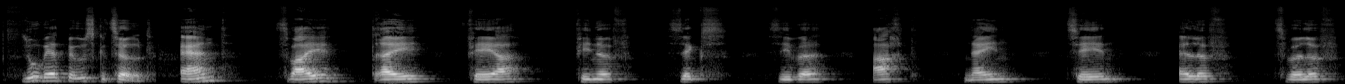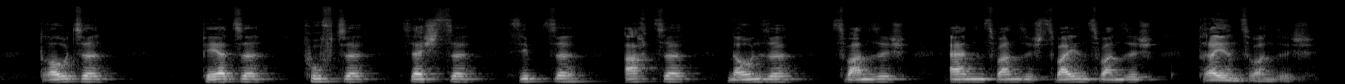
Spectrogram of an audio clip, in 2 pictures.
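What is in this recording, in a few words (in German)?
Zahlen, O-Ton Hunsrück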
